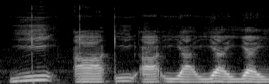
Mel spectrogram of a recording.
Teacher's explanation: 그러니까 이 플러스 아가 야합니다. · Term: 이중 모음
